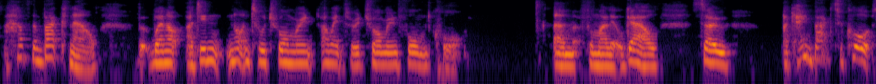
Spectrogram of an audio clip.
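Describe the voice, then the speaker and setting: A woman speaking earnestly as a parent about her own experience of family court, with emphatic repetition and a plain conversational manner. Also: fairly low pitch. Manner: earnest, emphatic, repeats phrases. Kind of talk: personal testimony at a panel.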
